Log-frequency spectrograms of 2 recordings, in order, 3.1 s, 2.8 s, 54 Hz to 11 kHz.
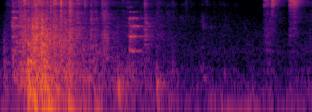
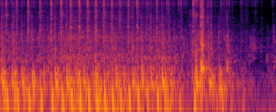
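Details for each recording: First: Qualcast Classic Petrol 35S cylinder mower, found free, after carburettor work: catches after failed pulls and chugs steadily but only runs on choke; owner suspects hidden clogging in the carburettor, unconfirmed. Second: Free scrap Qualcast 35s mower, single-cylinder, started with choke on, fuel on and the faulty throttle set to on. Fires with rapid, even pops for about two seconds, then trails away; owner thinks it may need full throttle.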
